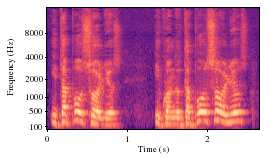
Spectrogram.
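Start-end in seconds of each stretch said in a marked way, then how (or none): none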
